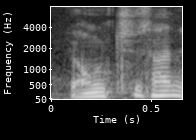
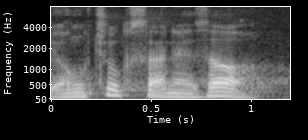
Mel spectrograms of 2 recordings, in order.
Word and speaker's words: 영축산: 그리고 가장 유명한 것 중에 영추산 염화미소라고, 영축산에서, 정확하게 발음은 영축산입니다.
